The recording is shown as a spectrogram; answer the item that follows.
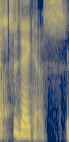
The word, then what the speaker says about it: Sudeikis: Sudeikis? – Yeah, Sudeikis.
